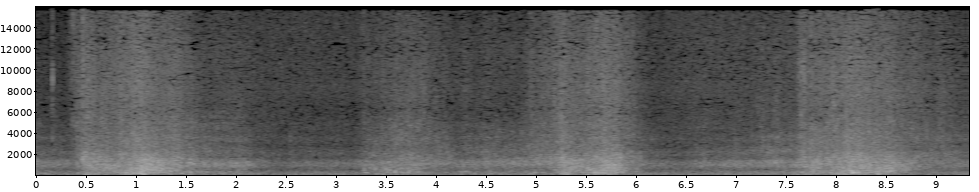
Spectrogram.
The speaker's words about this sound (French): Voilà, je vous fais euh, participer pour les dernières secondes à la mer qu'on entend.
